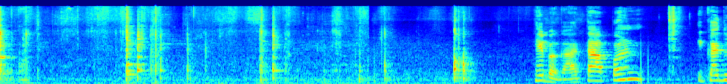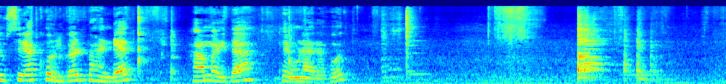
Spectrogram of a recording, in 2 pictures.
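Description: Soft dough squishes and slaps as hands knead it in a metal bowl.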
